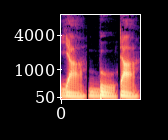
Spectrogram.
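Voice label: "yabuta", concatenated syllables; Affixing experiment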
